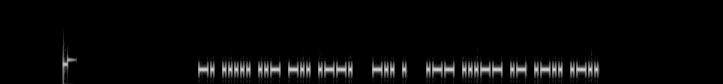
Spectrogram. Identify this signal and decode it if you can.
Morse code, heard as a keyed tone, about 40 wpm, 700 Hz. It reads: N5UDP DE W3ALL
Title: USA Callsign DE Callsign - 5 Characters - 40wpm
